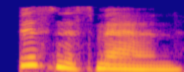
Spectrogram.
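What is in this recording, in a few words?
"businessman", American English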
